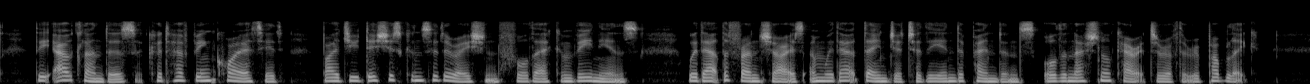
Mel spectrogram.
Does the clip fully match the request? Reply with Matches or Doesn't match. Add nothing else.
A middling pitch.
Matches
